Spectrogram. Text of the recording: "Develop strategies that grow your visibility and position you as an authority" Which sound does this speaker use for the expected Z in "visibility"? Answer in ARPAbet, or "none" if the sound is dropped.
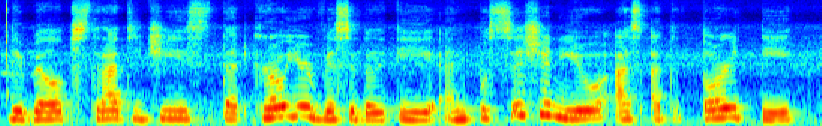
S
